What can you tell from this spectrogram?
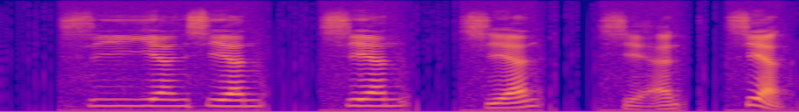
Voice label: "xian", chinese

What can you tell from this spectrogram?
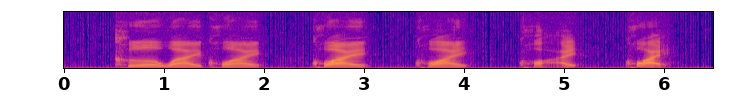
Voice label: "kuai", chinese

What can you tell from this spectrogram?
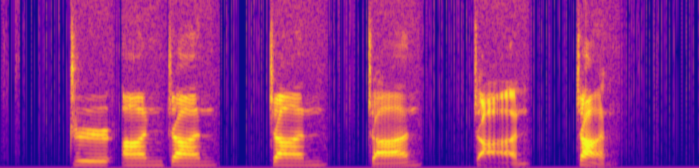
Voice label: "zhan", chinese

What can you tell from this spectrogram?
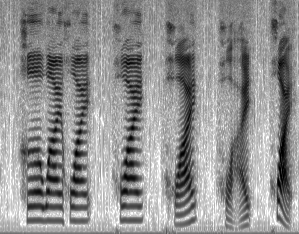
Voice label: "huai", chinese

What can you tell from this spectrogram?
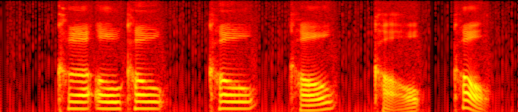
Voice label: "kou", chinese

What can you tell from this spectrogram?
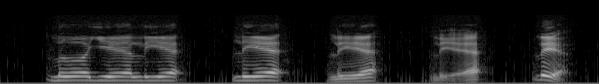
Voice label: "lie", chinese

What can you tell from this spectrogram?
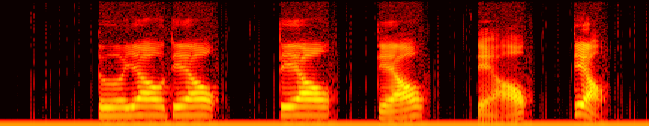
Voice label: "diao", chinese

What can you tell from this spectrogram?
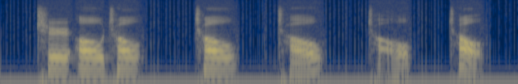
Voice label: "chou", Chinese

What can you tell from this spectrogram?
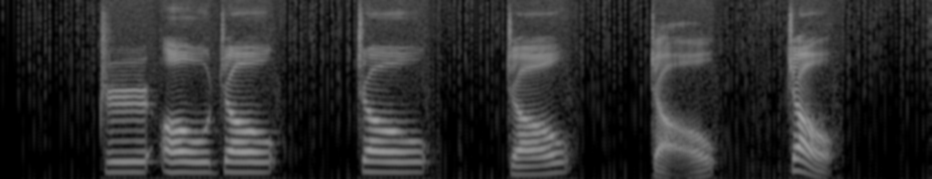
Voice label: "zhou", Chinese

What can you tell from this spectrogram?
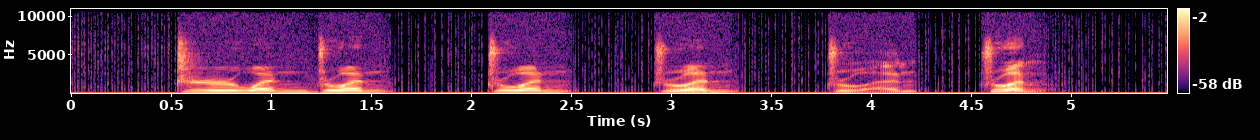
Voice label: "zhun", Chinese

